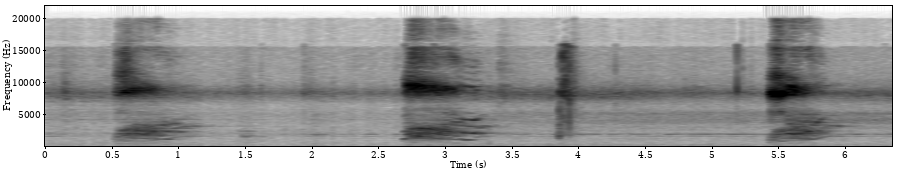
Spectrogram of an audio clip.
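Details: A squirrel having fun gives three harsh, noisy screeching bursts, each lasting under a second, spaced roughly two to three seconds apart, with a brief click between them over a faint steady background hiss.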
